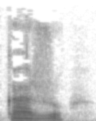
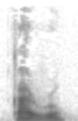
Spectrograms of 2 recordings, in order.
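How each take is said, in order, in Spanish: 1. La rr es un sonido sibilante, con siseo. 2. La rr es un sonido retroflejo, con la lengua curvada hacia atrás. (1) "se da una asibilación" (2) "la R retrofleja"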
